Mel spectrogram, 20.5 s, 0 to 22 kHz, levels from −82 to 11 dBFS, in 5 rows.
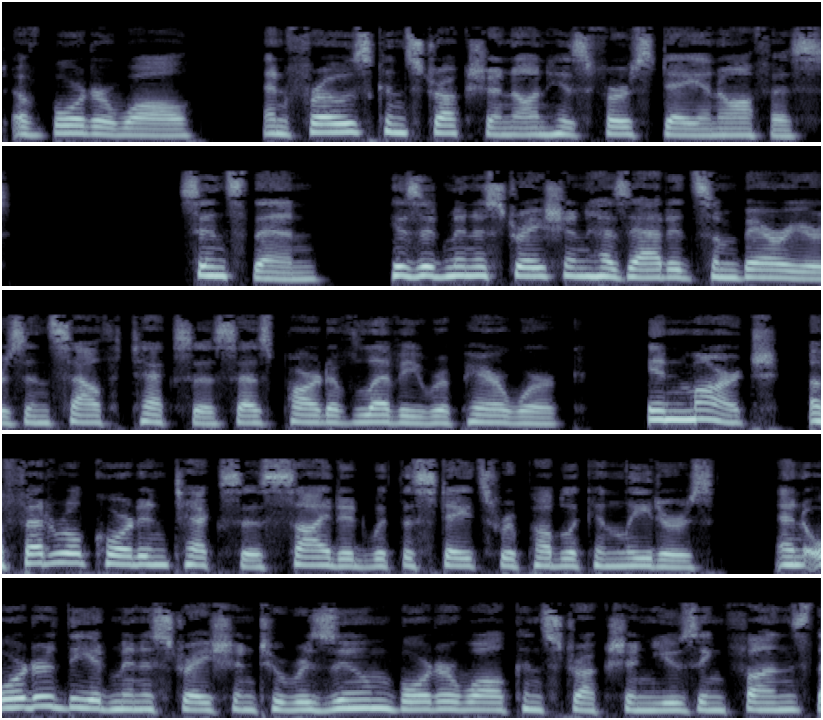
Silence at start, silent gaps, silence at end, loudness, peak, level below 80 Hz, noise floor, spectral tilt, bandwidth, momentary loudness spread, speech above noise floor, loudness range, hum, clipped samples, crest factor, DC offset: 0.05 s; 11.35-11.39 s; 0.05 s; -18 LUFS; -4 dBFS; -58 dBFS; under -90 dBFS; -5 dB/octave; 11.5 kHz; 7 LU; over 72 dB; 3 LU; none; under 0.1%; 16 dB; under 0.1%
